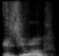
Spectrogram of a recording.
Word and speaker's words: ISUOG: Gabrielle is an event professional currently working for the International Society of Ultrasound in Obstetrics and Gynecology. Pronounced ISUOG, which is an international society focusing on improving women's health in that speciality.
